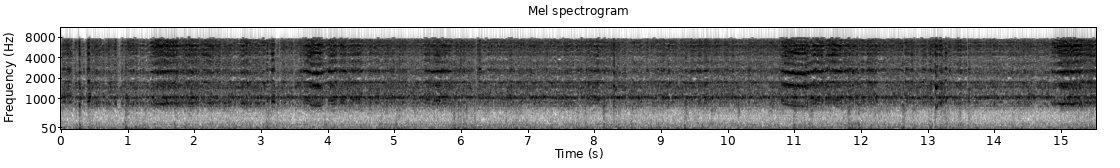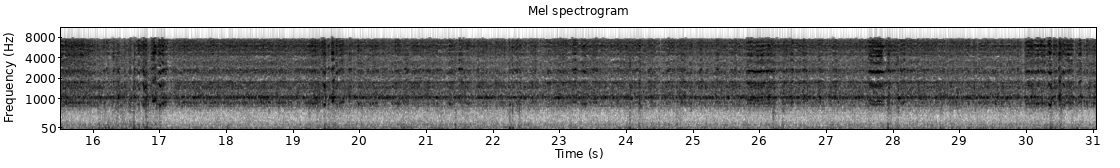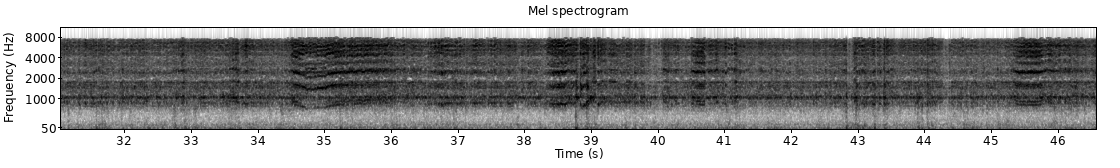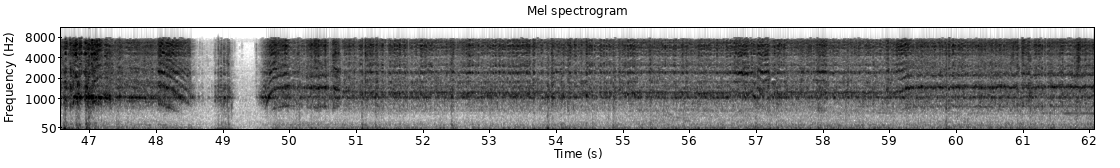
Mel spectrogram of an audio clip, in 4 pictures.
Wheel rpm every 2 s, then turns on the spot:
230, 230, 230, 230, 230, 230, 230, 230, 230, 230, 230, 230, 230, 230, 230, 230, 230, 220, 230, 230, 230, 230, 230, 240, 70, 170, 160, 160, 160, 160, 200.
none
